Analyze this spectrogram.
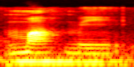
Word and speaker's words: Marmee: of their strong-willed mother, affectionately called Marmee, pronounced Mahmi, in 19th century New England.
